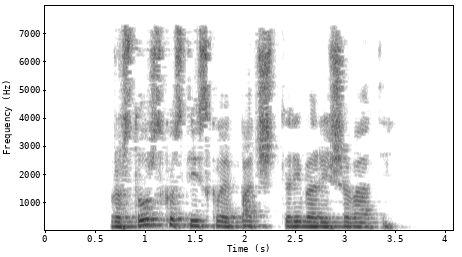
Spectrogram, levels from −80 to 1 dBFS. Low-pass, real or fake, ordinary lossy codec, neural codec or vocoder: 7.2 kHz; real; MP3, 32 kbps; none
